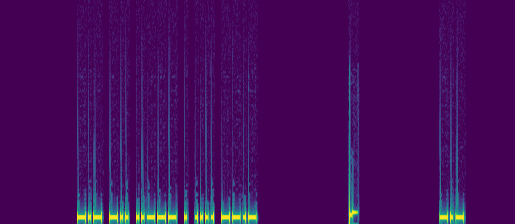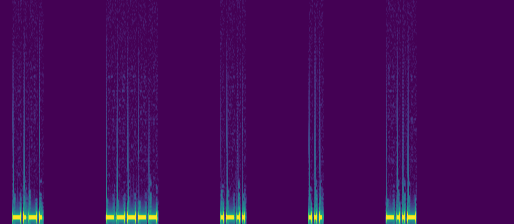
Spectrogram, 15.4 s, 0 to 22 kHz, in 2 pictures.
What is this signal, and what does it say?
Morse code, heard as a keyed tone, about 30 wpm, spaced as for 13 wpm, 700 Hz. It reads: KD2EHQ KC0LSX
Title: USA Call Signs - 6 Characters - 8x Character Spacing - 30wpm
